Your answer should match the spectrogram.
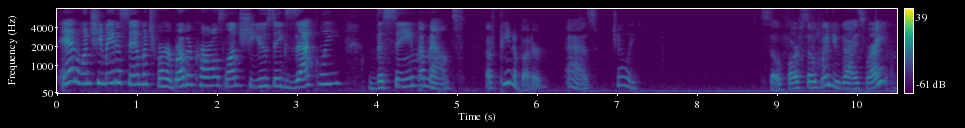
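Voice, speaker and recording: High-voiced woman reading a children's picture book. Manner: expressive, explains feelings and puts questions to children. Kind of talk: read-aloud storytelling with asides to young listeners.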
